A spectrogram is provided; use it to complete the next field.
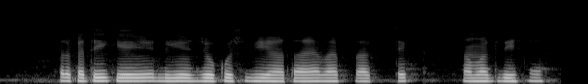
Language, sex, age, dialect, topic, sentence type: Hindi, male, 60-100, Awadhi Bundeli, agriculture, statement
